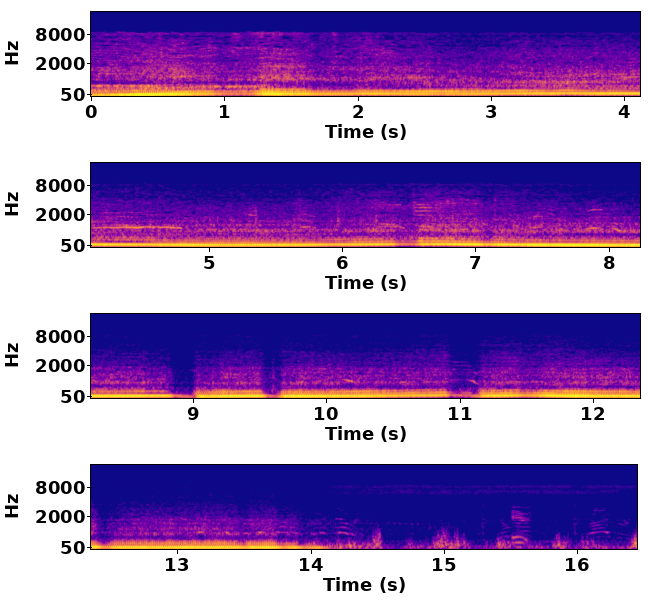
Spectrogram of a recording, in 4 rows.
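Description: Mitsubishi Delica L400 Space Gear's 2.8-litre intercooled turbo diesel engine labouring in low gear up a steep dirt slope, its revs rising and falling over and over with a few brief drops. The engine note falls away near the end.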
